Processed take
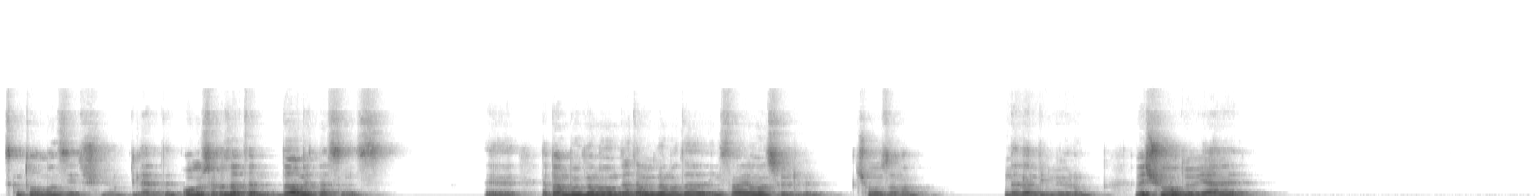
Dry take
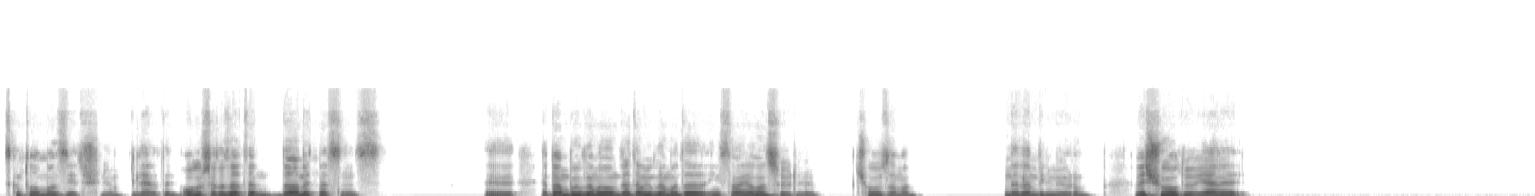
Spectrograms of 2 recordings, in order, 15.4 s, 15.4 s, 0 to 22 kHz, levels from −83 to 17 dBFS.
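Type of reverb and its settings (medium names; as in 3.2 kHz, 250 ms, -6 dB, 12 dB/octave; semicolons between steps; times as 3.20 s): plate-style reverb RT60 0.62 s, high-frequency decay 0.8×, DRR 3 dB; trim -1.5 dB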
